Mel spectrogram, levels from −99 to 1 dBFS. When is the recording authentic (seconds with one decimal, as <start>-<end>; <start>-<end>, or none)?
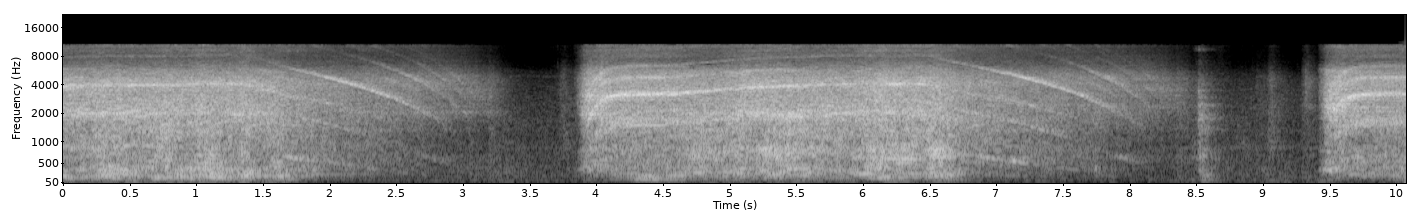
7.1-7.7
